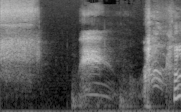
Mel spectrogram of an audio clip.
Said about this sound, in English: Oh, you have a cat. Yeah, I have a cat. Meep, meep. Oh, tiny little baby meows.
